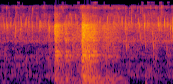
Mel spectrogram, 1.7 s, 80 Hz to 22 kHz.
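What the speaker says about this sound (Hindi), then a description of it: "अब मैं 1 कप पानी डालूंगी इसमें।" A cup of water is poured into a cooking pot of beef keema, making a brief splashing gush in two surges lasting under a second, close and fairly loud over a quiet kitchen background.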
